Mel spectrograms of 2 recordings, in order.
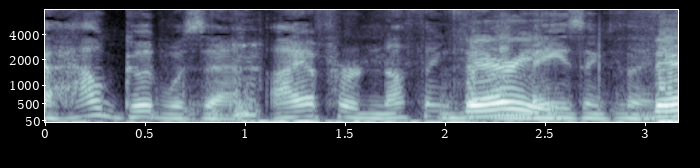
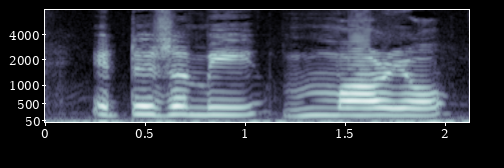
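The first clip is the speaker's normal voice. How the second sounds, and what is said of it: Mock Indian-Italian accent. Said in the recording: “How do you mix like an Indian and Italian accent?”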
